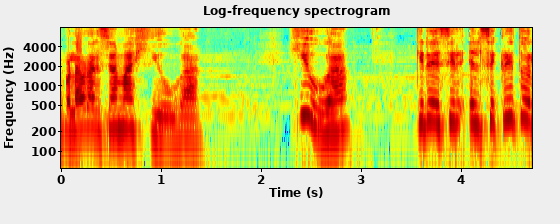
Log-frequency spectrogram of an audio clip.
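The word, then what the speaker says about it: hygge: palabra del año 2006 que se pronuncia huga es un concepto que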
